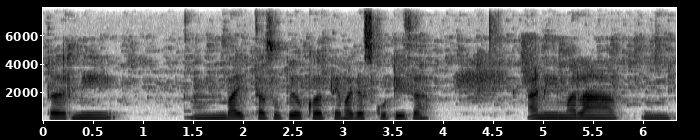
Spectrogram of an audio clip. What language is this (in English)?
Marathi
